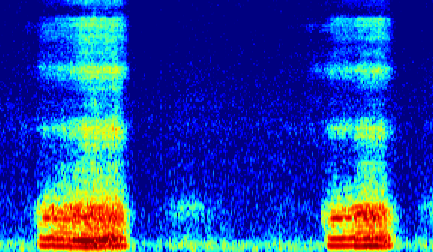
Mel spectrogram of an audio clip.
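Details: Two loud, rough inspiratory snores from a sleeping man, about four seconds apart, with quiet exhalations between; snoring.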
